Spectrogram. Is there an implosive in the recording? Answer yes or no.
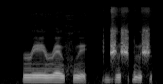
yes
